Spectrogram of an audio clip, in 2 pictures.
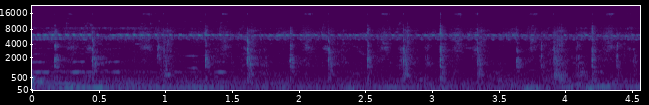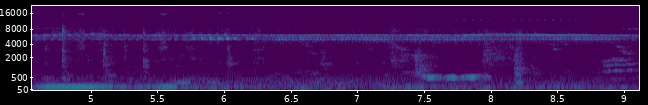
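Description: Faint clicking of an Indeso speargun's hand pump being worked, over a steady high chirping of insects; a chicken clucks near the end.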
